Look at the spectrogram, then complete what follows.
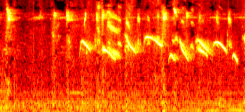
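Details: Captive green-winged saltator song meant to stimulate quiet birds before tournaments: dense run of downward-sliding whistled notes, overlapping phrases packed closely together, and a faint constant high-pitched tone behind.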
